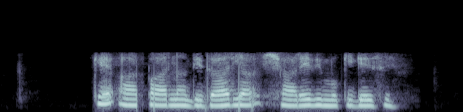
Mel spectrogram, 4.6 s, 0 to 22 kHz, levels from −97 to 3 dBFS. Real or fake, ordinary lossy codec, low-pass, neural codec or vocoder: real; AAC, 24 kbps; 3.6 kHz; none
